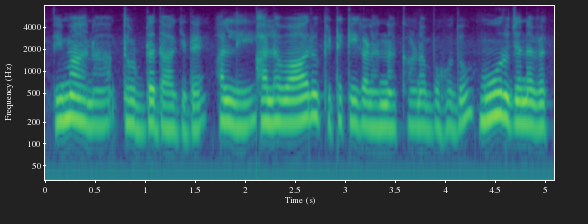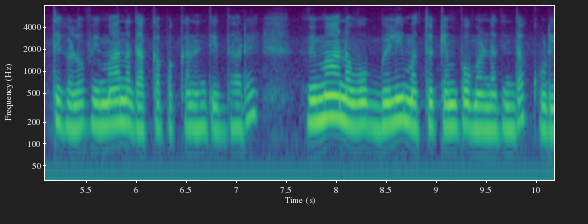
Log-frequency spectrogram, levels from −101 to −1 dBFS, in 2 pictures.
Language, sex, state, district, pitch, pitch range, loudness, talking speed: Kannada, female, Karnataka, Chamarajanagar, 185 Hz, 175-205 Hz, -29 LUFS, 105 wpm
